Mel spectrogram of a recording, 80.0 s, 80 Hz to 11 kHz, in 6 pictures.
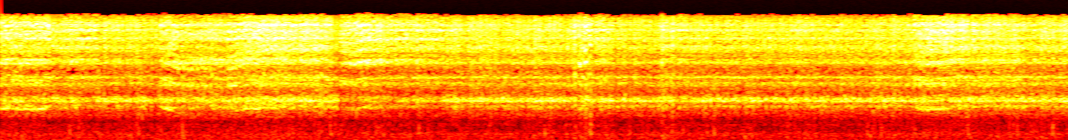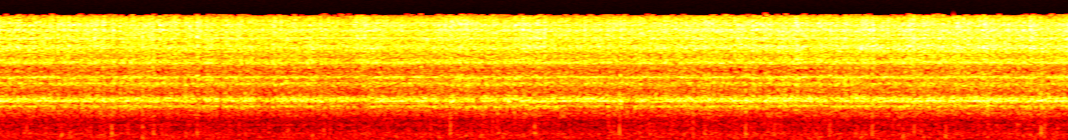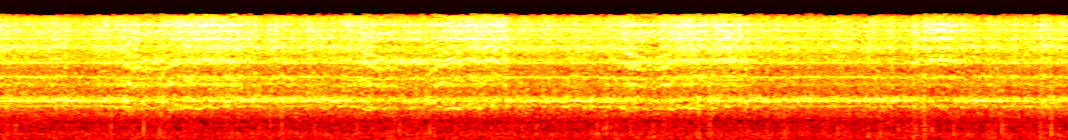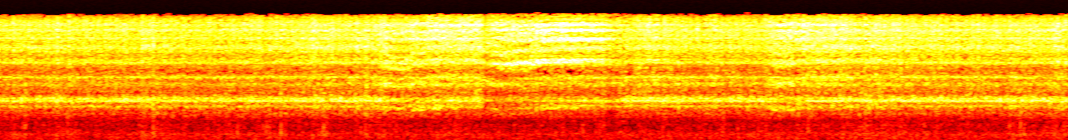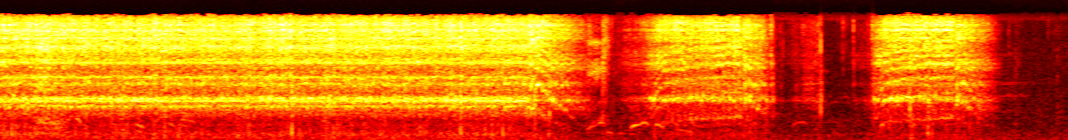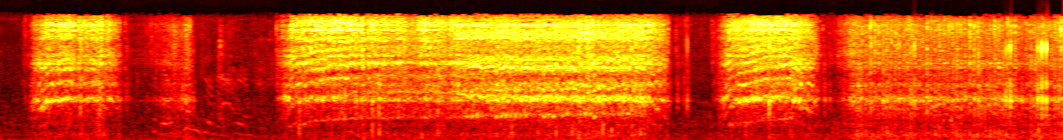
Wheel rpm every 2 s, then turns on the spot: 230, 220, 230, 230, 230, 230, 230, 240, 240, 230, 240, 230, 230, 230, 220, 220, 220, 220, 230, 240, 230, 230, 220, 220, 230, 230, 230, 230, 240, 230, 60, 60, 70, 50, 20, 120, 160, 100, 70, 50.
62-66 68-70 76-80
